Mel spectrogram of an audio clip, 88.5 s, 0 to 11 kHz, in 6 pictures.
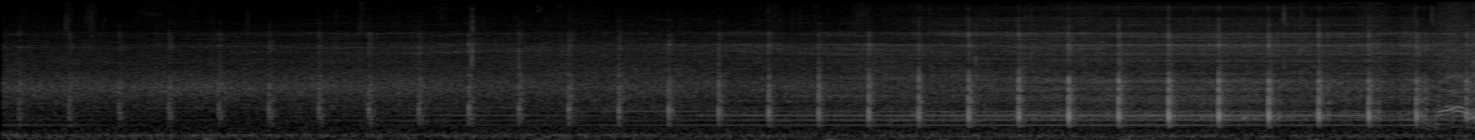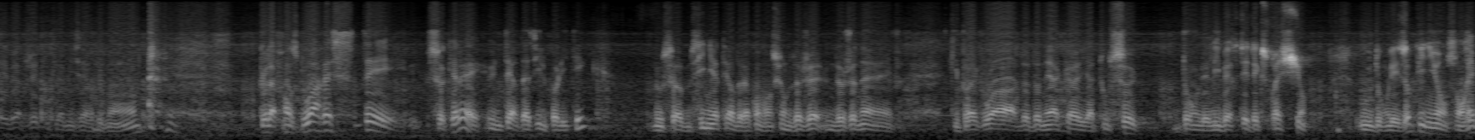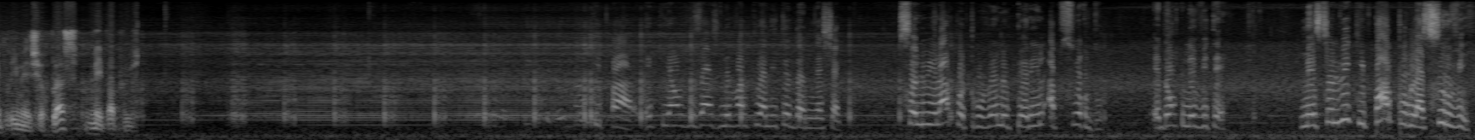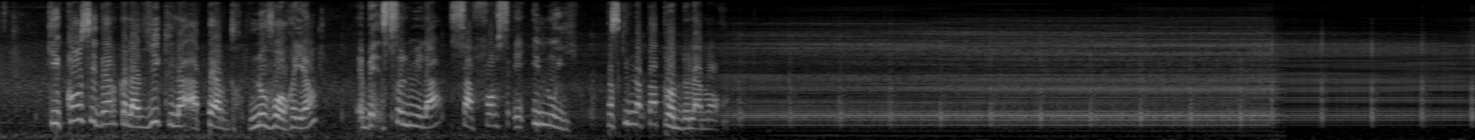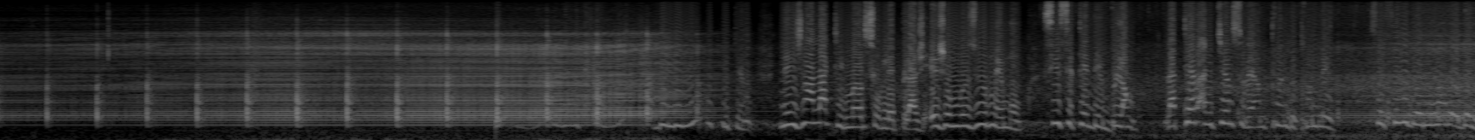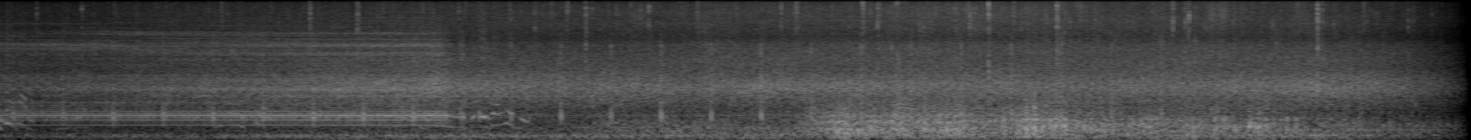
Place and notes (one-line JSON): {"title": "Sound of Radio, performance, Toulouse, France - Extract of a sound performance in this wasteland", "date": "2017-12-16 20:33:00", "description": "An extract of the sound performance which proposes sound in headphones mixed by the field recording of this specific place of the waste ground. During the exhibition #Creve Hivernale#", "latitude": "43.63", "longitude": "1.48", "altitude": "138", "timezone": "GMT+1"}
